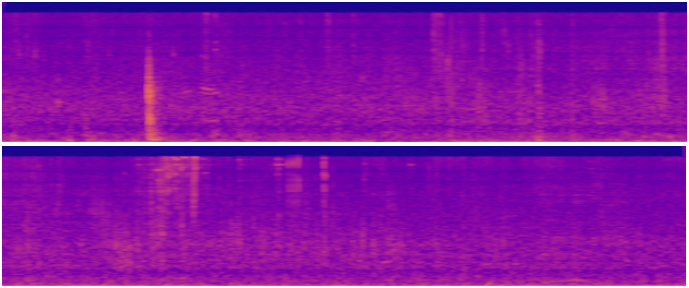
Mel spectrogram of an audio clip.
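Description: A steady low rumble throughout, with a single sharp click of a DSLR camera shutter about a second in, and a few faint knocks later on.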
